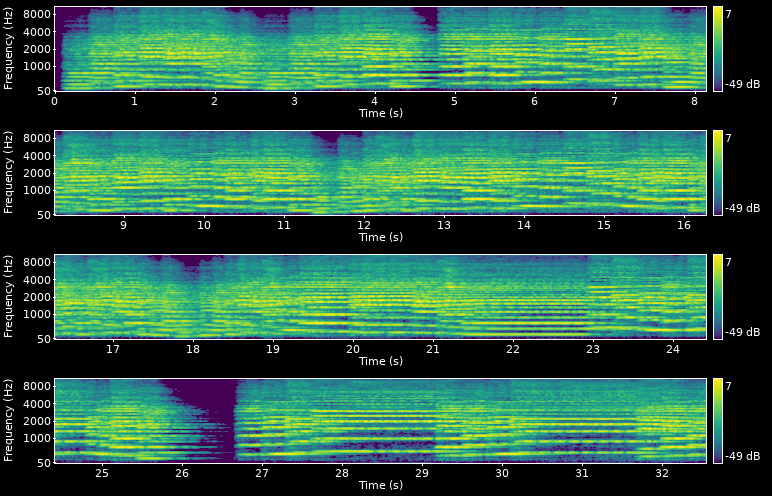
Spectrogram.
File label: Brandenburg Vla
